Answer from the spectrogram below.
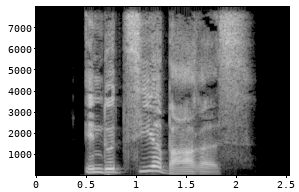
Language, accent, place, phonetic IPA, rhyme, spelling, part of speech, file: German, Germany, Berlin, [ɪndʊˈt͡siːɐ̯baːʁəs], -iːɐ̯baːʁəs, induzierbares, adjective, De-induzierbares.ogg
- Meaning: strong/mixed nominative/accusative neuter singular of induzierbar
